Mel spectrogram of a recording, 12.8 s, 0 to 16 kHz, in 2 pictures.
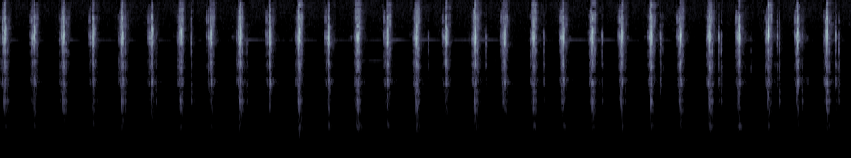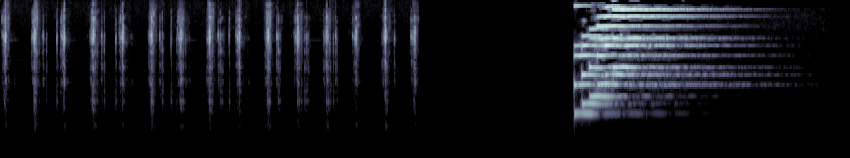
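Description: Countdown-timer sound effect: quick clock ticking, about four ticks a second, that stops about 9.5 s in. About a second later a bright chime rings and fades, marking the end of the countdown and the reveal of the answer.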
